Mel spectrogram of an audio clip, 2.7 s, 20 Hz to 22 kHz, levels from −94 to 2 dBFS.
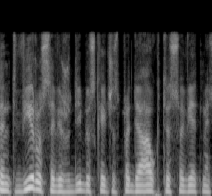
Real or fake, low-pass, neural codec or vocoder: real; 10.8 kHz; none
